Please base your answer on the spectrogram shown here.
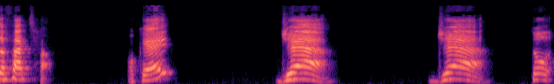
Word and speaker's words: ج: Do not move your vertically or as if you're pronouncing fatha or kasra. No. Aj.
